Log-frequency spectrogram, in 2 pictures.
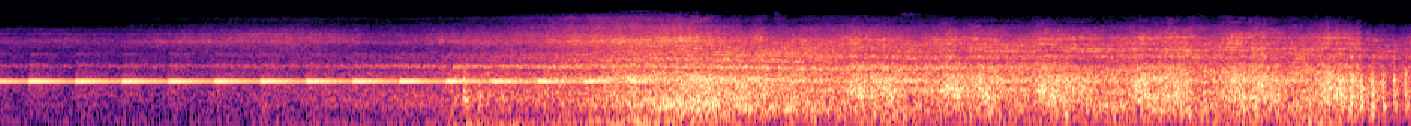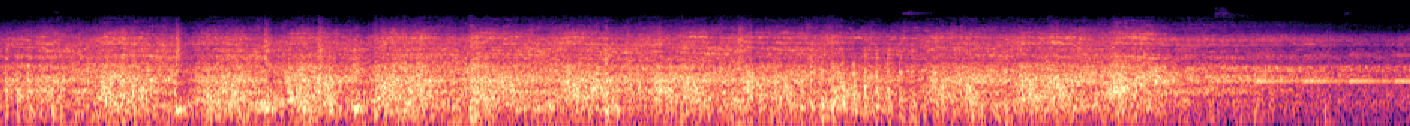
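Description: A Japanese level-crossing alarm rings in steady repeated dings, about two a second. About five seconds in, a long JR Freight container train passes close by on the near track. Its wheels clatter rhythmically over the rail joints and drown out the bell, easing off near the end.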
